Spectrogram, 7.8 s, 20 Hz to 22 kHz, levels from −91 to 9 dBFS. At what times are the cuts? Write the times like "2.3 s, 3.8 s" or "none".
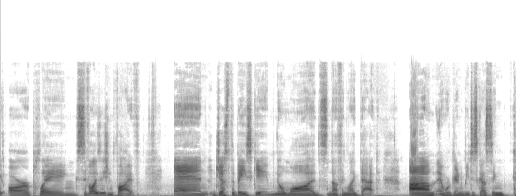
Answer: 6.2 s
